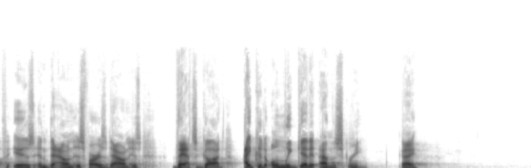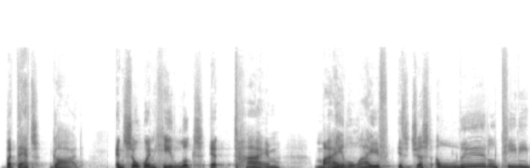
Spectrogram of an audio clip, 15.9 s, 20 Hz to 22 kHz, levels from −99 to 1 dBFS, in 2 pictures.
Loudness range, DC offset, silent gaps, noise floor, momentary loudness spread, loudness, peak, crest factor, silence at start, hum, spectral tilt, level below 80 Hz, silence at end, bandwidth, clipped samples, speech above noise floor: 7 LU; under 0.1%; none; under -90 dBFS; 11 LU; -28 LUFS; -6 dBFS; 22 dB; 0 s; none; -7.5 dB/octave; -78 dBFS; 0 s; 12 kHz; under 0.1%; over 63 dB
